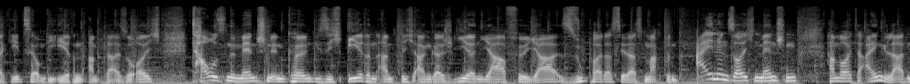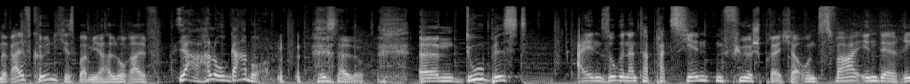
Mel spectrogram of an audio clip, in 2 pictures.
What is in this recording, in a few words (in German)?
Interview Radio; Patientenfürsprache im Porträt - BPiK e.V.; Radio Köln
